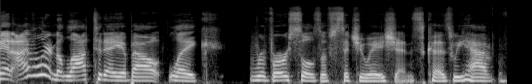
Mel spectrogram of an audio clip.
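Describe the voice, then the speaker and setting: A normal speaking voice moves at a moderate pace with fairly even intonation on a very clean recording with a silent background. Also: woman. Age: 30s. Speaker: radio host and dating expert. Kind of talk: casual chat. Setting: studio.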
